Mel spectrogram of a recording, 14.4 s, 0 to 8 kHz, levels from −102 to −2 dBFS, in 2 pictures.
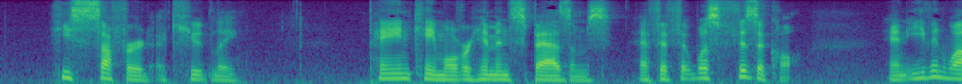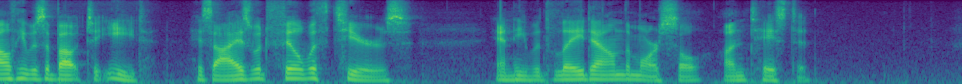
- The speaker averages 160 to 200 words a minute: No, average, 150 wpm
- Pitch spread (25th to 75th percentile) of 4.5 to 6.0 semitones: No, average, 4.1 semitones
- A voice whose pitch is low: Yes, low, 115 Hz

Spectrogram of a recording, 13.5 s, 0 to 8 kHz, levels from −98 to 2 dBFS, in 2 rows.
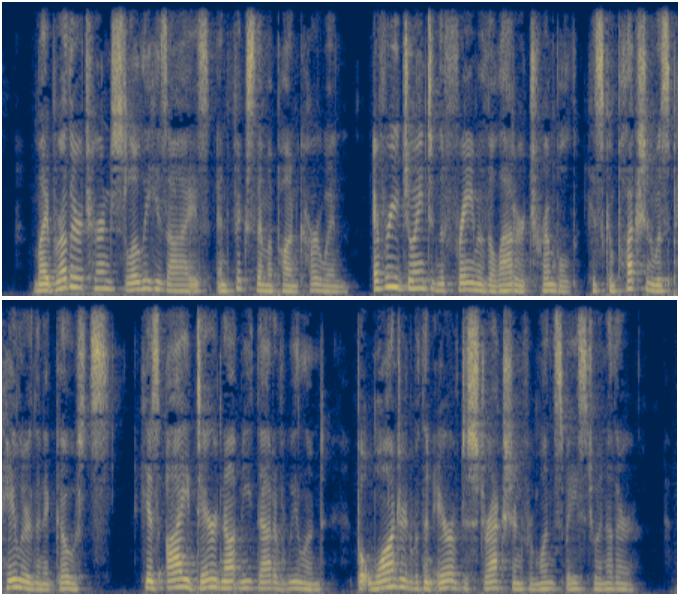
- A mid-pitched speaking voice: Yes, medium, 170 Hz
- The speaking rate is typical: No, fast, 210 wpm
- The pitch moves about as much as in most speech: Yes, average, 3.5 semitones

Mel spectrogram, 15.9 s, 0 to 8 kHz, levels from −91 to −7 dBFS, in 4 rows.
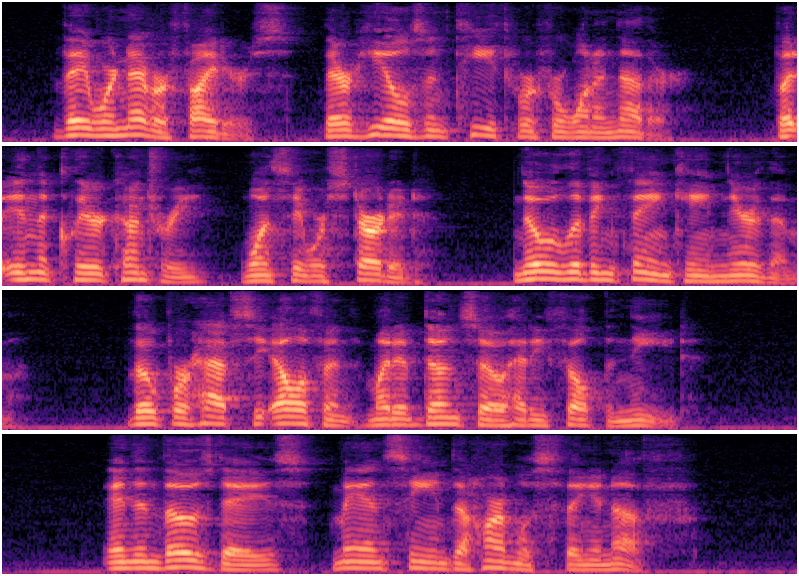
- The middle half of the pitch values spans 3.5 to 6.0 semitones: Yes, average, 4.2 semitones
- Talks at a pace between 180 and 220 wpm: Yes, average, 190 wpm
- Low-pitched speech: Yes, low, 125 Hz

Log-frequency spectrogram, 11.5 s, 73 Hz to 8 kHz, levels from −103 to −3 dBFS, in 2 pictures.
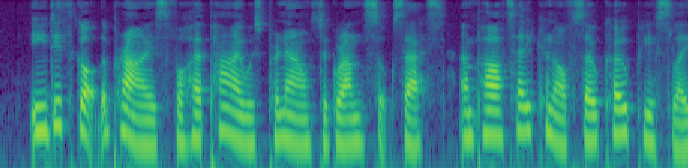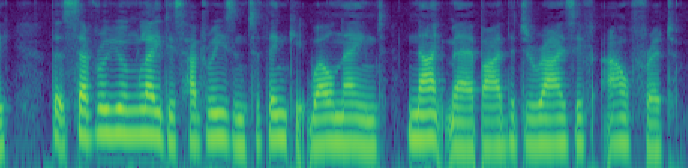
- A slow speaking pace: No, average, 175 wpm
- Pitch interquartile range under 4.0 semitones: Yes, average, 3.5 semitones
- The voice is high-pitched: No, medium, 150 Hz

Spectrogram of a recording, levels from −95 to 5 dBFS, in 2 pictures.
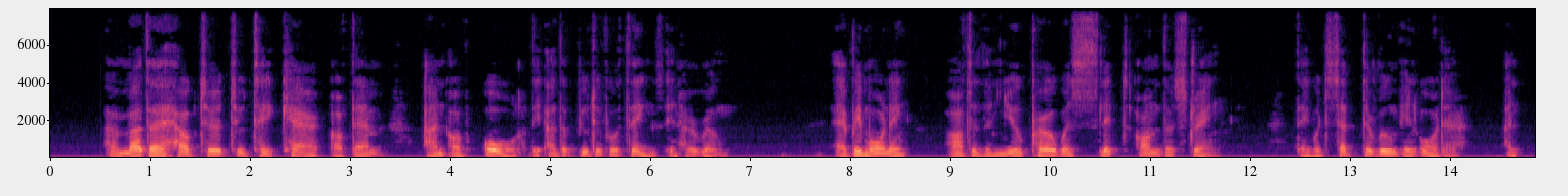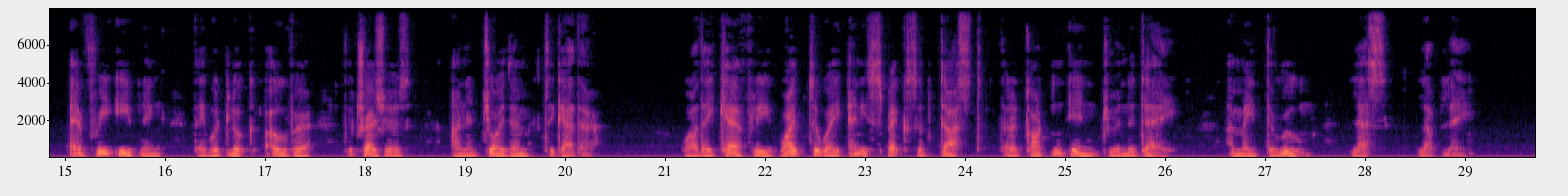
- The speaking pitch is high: No, low, 115 Hz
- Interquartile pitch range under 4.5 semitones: Yes, average, 2.9 semitones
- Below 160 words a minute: Yes, average, 145 wpm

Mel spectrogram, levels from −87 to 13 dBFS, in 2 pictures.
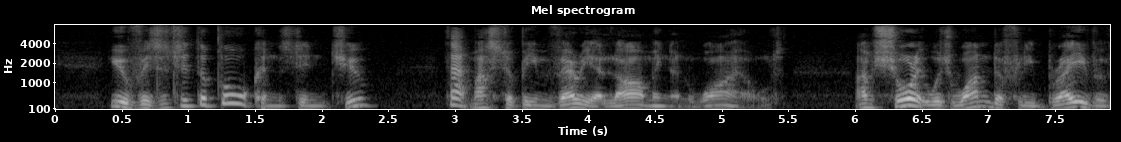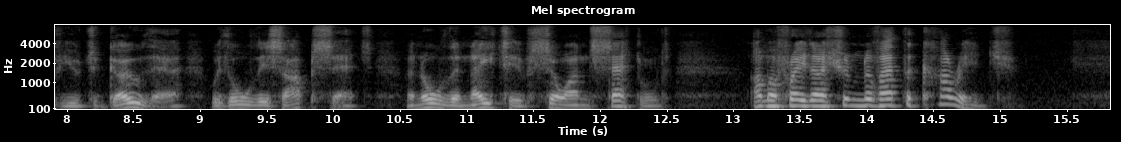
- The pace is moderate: Yes, average, 165 wpm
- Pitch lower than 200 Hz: Yes, low, 135 Hz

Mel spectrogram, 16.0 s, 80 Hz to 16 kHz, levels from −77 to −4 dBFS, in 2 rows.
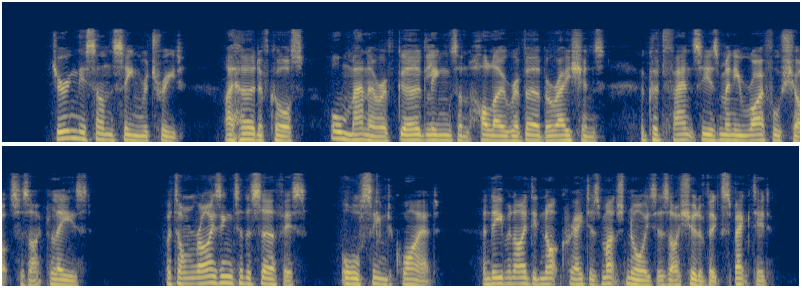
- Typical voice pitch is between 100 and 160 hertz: Yes, low, 135 Hz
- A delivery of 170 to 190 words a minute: Yes, average, 180 wpm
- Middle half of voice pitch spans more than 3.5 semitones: No, average, 3.0 semitones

